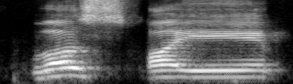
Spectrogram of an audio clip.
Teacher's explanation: آگے واو کو صاد سے ملائیں گے، صاد کو موٹا کر کے پڑھیں گے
